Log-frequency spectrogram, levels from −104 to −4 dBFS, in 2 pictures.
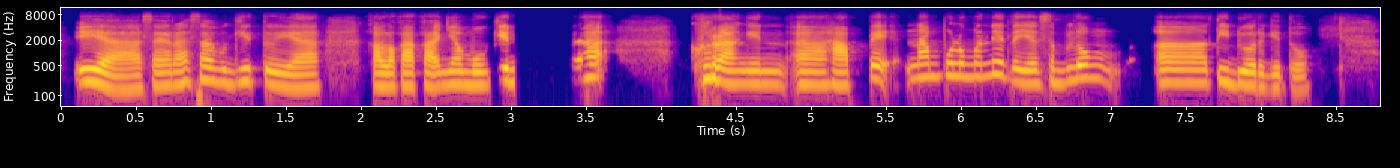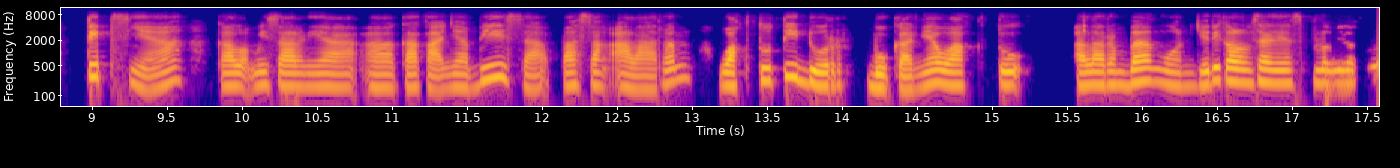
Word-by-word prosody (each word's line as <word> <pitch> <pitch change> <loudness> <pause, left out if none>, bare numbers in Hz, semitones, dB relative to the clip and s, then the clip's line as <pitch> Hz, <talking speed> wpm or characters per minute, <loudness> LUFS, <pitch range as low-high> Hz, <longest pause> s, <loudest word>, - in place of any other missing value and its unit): Iya, 210 -4 +9 0.3
saya 175 0 +1
rasa 220 +4 -1
begitu 210 +1 -2 0.2
ya. 155 - +3 0.5
Kalau 170 -1 +5
Kakaknya, 170 +1 +4
mungkin 180 +5 +4
bisa, 355 -4 -3 0.7
kurangin, 195 -6 +5 0.2
eee, 185 -1 +3
HP 180 0 +3 0.3
60 280 +2 +2
menit 305 +2 0
aja 195 -1 +3
sebelum, 230 +6 +2 0.5
eee, 205 0 +4
tidur, 190 -4 +2
gitu. 140 -3 -6 0.7
Tipsnya, 200 - -2 0.4
kalau 170 0 -1
misalnya, 170 -2 -3 0.3
eee, 160 0 -4
Kakaknya 160 0 -3
bisa, 250 - -3 0.2
pasang 175 +1 -5
alarm 165 - -5 0.2
waktu 175 +6 0
tidur, 205 -11 +1 0.2
bukannya 155 +3 -1
waktu 180 - -5 0.5
alarm 180 +1 0
bangun. 210 -5 0
Jadi 185 +5 +2
kalau 215 -2 +4
misalnya 200 -2 0
sebelumnya 195 0 -4
itu 485 - -8
190 Hz, 130 wpm, -23 LUFS, 170-220 Hz, 0.7 s, Iya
